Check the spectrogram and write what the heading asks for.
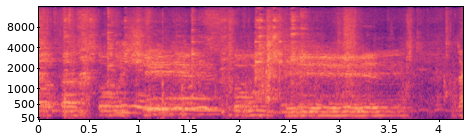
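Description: Dishes and cutlery clinking and clattering as plates are handled and gathered at a table, with voices sounding underneath.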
